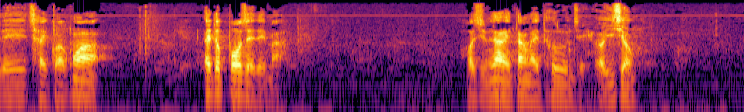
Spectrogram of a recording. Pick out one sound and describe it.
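A middle-aged man speaks firmly into a microphone in a large room.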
